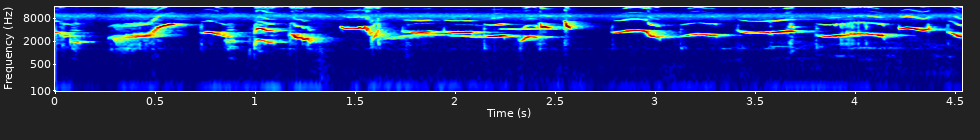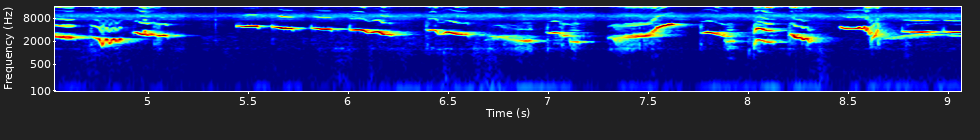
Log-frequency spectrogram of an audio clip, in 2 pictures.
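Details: Oriental magpie-robin (kacer) in fighting mood, song to provoke rivals: long varied run of whistles, chatters and imitation-like notes with brief pauses between phrases.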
